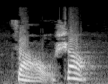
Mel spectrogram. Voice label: "zao3 shang", Putonghua

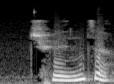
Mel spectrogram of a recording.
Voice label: "qun2 zi", Putonghua

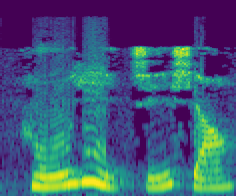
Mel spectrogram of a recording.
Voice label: "ru yi ji xiang", Putonghua

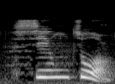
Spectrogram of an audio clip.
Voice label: "xing zuo", Putonghua

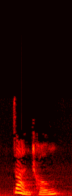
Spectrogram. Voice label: "zan4 cheng2", Putonghua

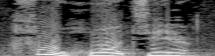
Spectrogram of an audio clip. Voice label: "fu huo jie", Putonghua

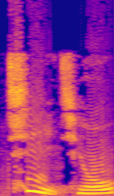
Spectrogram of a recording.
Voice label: "qi4 qiu2", Putonghua

